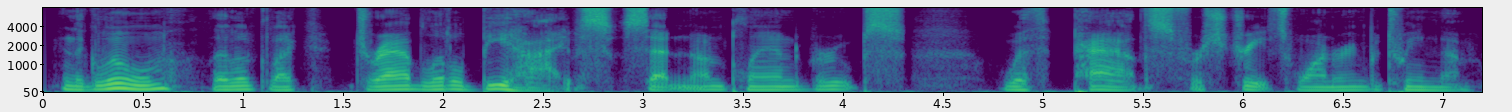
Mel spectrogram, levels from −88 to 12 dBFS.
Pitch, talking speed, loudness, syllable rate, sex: 120 Hz, 165 wpm, -20 LUFS, 4.6 syllables/s, male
